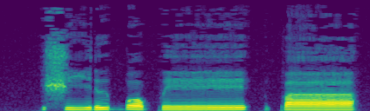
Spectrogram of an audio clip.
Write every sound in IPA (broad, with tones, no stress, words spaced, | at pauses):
ʃiː˨ɾɨ˦ɓɔ˧ peː˨˦ | paː˨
